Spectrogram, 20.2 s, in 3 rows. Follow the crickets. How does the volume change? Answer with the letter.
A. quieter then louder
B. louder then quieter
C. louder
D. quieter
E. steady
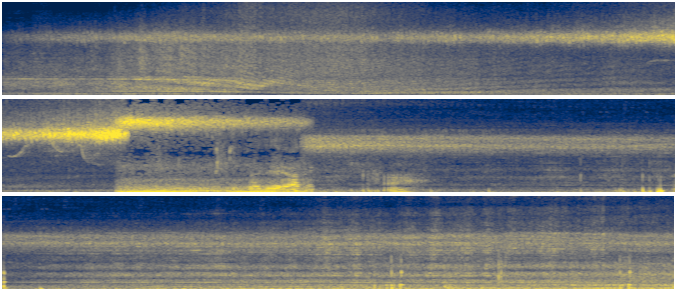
B.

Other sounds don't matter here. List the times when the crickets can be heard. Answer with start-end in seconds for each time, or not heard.
0.0-20.1.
